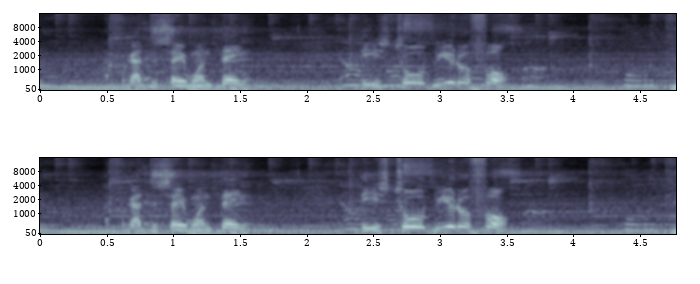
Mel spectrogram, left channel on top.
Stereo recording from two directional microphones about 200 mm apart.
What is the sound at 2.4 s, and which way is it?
Speech, 35° right (ahead or behind).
